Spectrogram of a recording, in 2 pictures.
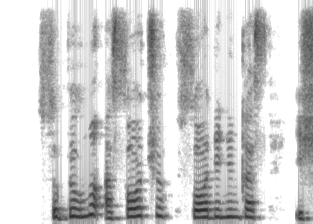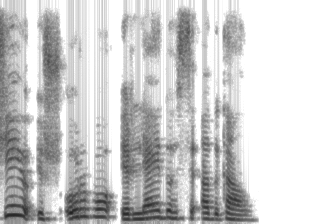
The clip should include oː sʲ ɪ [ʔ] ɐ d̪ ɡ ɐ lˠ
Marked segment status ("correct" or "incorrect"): correct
